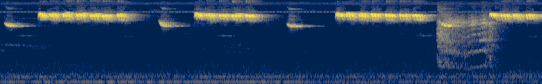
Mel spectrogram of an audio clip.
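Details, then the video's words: Cricket giving long, high, shrill, even trills, each about a second long with brief pauses between them, plus one short scratchy rustle near the end over a faint low hum. "Konin isian jankrik"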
